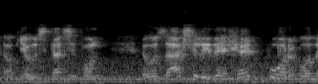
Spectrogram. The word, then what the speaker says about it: Ctesiphon: Okay, the city before Baghdad was called Ctesiphon, right? It was called Ctesiphon. It was the well, now you say it right. Okay, it was Ctesiphon.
